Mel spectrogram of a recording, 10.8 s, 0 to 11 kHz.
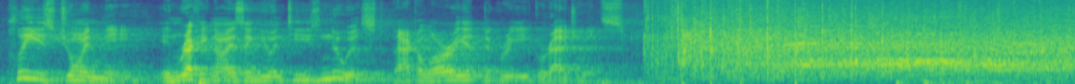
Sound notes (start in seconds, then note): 6.4 audience applauding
